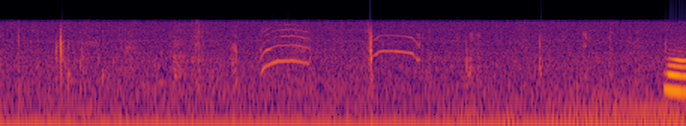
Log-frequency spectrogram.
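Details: Two-week-old kittens, one of a litter of five, give two short, high, arched meows in quick succession midway through, over a quiet background with faint handling noises and a brief low sound at the end.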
